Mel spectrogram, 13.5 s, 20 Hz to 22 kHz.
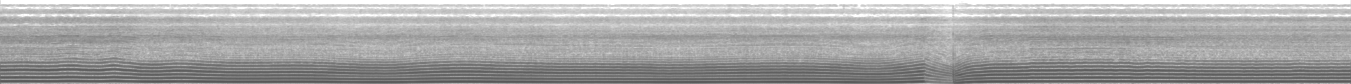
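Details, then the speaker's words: Stihl MS 660 chainsaw, 32in bar, after carburetor and air filter cleaning fixed its failure to hold idle: strong steady high drone cutting pine, brief dip recovering cleanly; running normally, though a broken fuel cap leaks and it smokes a bit. "I know it's just Pine but that was pulling it no problem the whole entire 36 32in bar man 660 that's a beast brother"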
